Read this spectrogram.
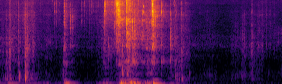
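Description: A slab of ice scrapes across a wooden board.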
